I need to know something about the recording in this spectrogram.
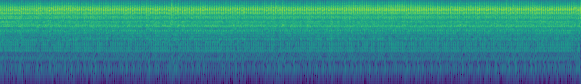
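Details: Homelite Super XL chainsaw (brought in for boiling fuel and overheating) on test run after starter spring fix and replacing a bad new spark plug; dense steady full-throttle scream, no bogging or surging; high side set slightly rich on purpose to warm it up; running healthy.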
